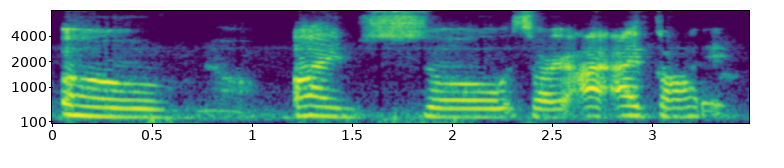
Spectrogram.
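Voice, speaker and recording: An actress playing an earnest, shy young married artist in a radio drama, speaking hesitantly and apologetically. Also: female voice, on the high side, little pitch movement, slow, pushed and bright, a little hiss or hum, low-quality recording. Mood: bashful.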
